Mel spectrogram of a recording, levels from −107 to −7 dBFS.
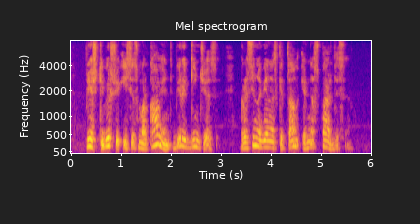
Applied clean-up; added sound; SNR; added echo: none; none; none; none.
